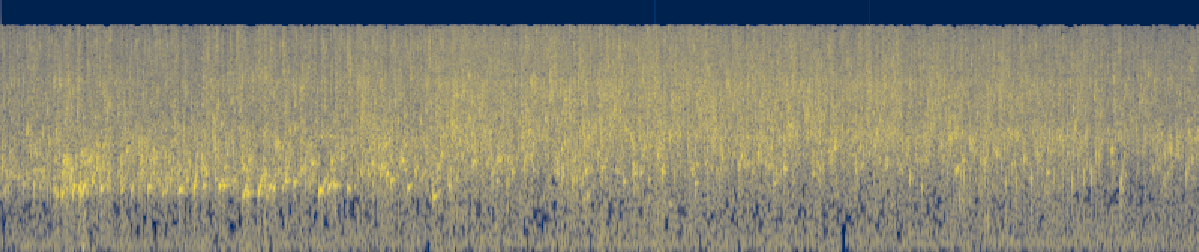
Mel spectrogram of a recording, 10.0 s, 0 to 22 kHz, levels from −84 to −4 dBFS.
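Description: A recording of sounds, with hard clipping for its whole length. The signal was driven about 25 dB past what a stage in the chain could pass. Every peak was sliced flat at that ceiling. Roughly one sample in seven sits pinned against the limit. Those squared-off tops add harmonics high in the spectrum. The result is a harsh fuzz on every loud sound, not just crackle on the odd peak.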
